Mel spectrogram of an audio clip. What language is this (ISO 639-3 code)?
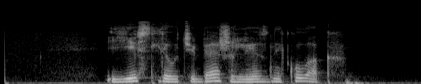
rus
